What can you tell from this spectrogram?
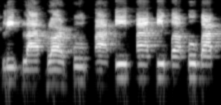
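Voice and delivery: staccato robot bleeps and bloops. Acted. Octopus reads favorite book in robot language, robotic. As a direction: chant the syllables like a toy robot. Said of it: "in robot language".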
